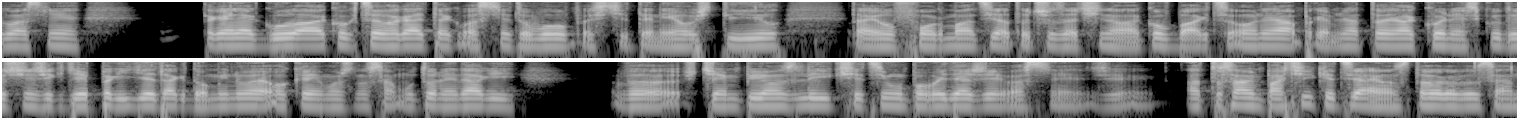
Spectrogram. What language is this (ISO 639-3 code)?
slk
